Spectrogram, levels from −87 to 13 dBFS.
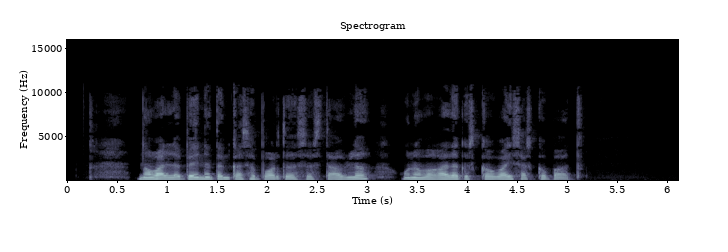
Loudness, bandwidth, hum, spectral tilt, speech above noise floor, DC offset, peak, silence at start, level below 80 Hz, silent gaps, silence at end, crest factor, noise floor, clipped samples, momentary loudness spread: -24 LUFS; 11 kHz; none; -7 dB/octave; 54 dB; under 0.1%; -4 dBFS; 0.4 s; -72 dBFS; none; 1 s; 22 dB; -78 dBFS; under 0.1%; 10 LU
